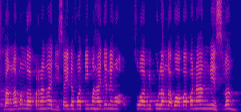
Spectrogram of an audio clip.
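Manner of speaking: wife reproaching her husband, pitched high; wife talking back. Retold or imitated. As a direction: play the wife scolding her husband for not studying. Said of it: "Nanti dia bales".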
